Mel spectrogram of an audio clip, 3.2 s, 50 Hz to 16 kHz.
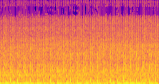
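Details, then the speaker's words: Massey Ferguson 135 petrol tractor after replacing three bad spark plugs that caused a misfire: the engine idles smoothly with a steady low beat and no missing. "and smooth so that was the problem with the tractor that is not doing any missing"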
